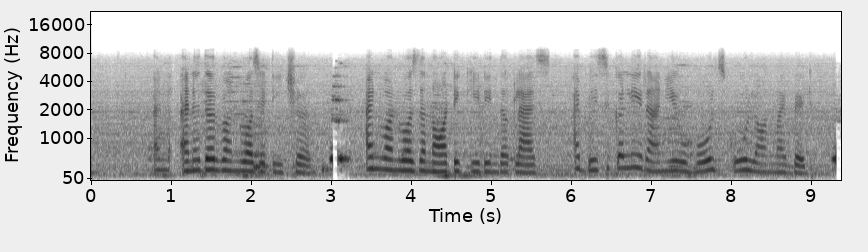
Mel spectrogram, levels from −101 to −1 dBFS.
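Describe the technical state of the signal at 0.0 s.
At 0.0 s, the other side's voice is leaking through, and it continues to the end at 9.4 s. A second voice sits well below the main speech, faint. The likely cause is an echo canceller that left part of the loudspeaker playback in the microphone signal.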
